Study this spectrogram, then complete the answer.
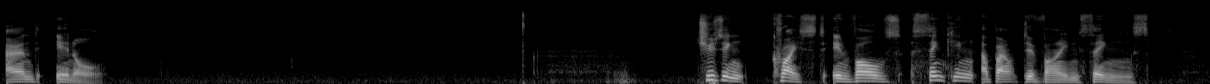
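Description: A man speaks calmly and close to a microphone, with pauses.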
